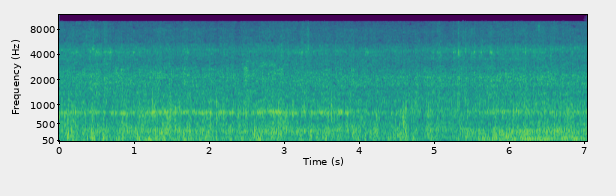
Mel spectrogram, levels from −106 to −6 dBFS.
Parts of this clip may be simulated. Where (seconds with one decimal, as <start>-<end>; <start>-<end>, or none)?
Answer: none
